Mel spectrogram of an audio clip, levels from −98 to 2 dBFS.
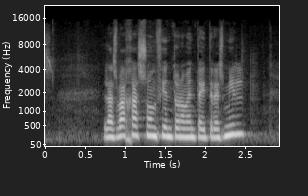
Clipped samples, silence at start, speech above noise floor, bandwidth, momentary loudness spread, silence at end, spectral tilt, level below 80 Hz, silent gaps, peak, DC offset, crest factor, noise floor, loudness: under 0.1%; 0 s; 33 dB; 14.5 kHz; 5 LU; 0.4 s; -5.5 dB/octave; -74 dBFS; none; -6 dBFS; under 0.1%; 18 dB; -54 dBFS; -22 LUFS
